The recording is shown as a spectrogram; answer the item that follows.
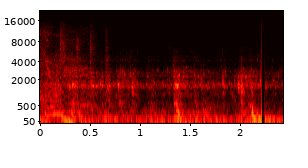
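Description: Background music fades out in the first half. It leaves the sound of a Laser dinghy sailing in heavy wind: wind on the microphone and water rushing along the hull.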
